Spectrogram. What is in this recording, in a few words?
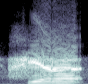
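Speech Sound Russian; DCS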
